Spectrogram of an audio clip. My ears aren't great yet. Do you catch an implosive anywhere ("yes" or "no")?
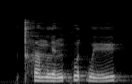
no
